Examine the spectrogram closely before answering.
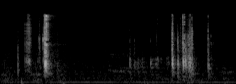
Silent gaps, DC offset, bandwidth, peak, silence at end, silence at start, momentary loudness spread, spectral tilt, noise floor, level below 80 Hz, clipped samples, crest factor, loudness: none; under 0.1%; 11.5 kHz; -4 dBFS; 0.4 s; 0.25 s; 16 LU; 2.5 dB/octave; -62 dBFS; -72 dBFS; under 0.1%; 32 dB; -28 LUFS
